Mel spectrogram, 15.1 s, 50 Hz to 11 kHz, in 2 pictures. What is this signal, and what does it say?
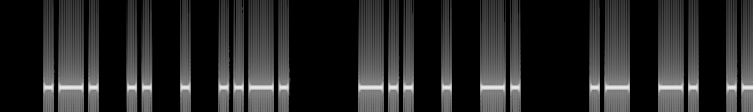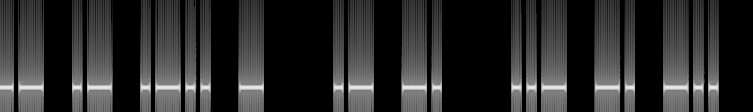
Morse code, heard as a keyed tone, about 16 wpm, spaced as for 14 wpm, 680 Hz. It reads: RIEF DEN ANWALT AN UND
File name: Morsekurs / Witze / Witz 04. Oktober 2022 70 F80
